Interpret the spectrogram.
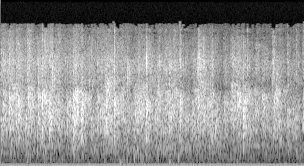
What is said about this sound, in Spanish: si le va a dar el aplauso, dáselo, no te preocupes.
